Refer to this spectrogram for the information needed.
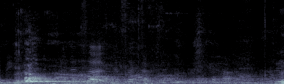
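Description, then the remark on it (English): Two dogs bark and yip playfully while playing with each other, with a few sharp bursts near the start and scattered excited yaps after, a voice murmuring faintly underneath. “those are two dogs just playing with each other.”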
